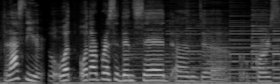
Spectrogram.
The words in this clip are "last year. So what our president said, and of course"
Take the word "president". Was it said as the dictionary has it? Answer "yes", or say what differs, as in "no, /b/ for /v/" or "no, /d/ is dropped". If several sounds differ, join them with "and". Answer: no, /s/ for /z/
